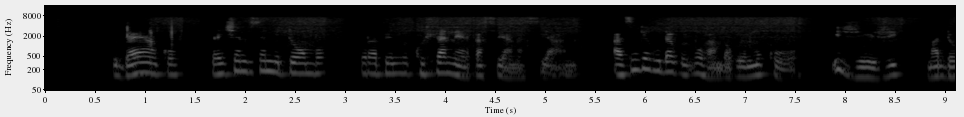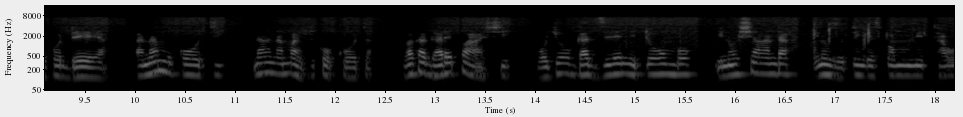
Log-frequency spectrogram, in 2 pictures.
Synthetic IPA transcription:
kudʱajako̞ | taiʃandisamito̞mbo̞ | kuɾapemikuɬanejakasija̰na̰sija̰ːna̰ | asiŋɡe̞kuɗakwe̞kuɦa̰mba̰kwe̞mukuwo̰ | iʐiʐi | madʱo̞ko̞dʱe̞jaː | namuko̞ti | naːnamaʐiko̞ko̞ta | ʋakaɡʱaɾe̞paʃi | ʋot͡ʃeoɡʱad͡zire̞mito̞mbo̞ino̞ʃandaino̞zo̞te̞ŋɡe̞swamumitʰau

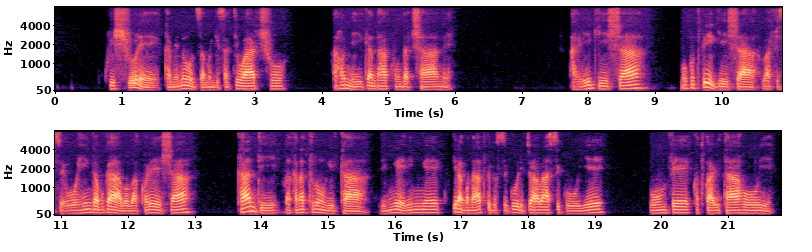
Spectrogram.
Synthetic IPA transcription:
kwiːʃuːɾe̞kaminuːzamuɡisatiwaːt͡ʃu | a̰ɦo̞niːɡandahakʰuːndat͡ʃaːne̞ | a̰βiɡiːʃa | mʔṵkutwiːɡiʃaβafise̞uβuhiːŋɡabɡaːβo̞βako̞ɾe̞ːʃa | kʰaːndiβakanatuɾuːŋɡikaɾimŋe̞ɾimŋe̞kuɡ̥iɾaŋɡo̞nahatwedusiɡuɾivjaβaβasiɡuːje̞ | βuːɱve̞ko̞twaːβitʰaːɦuːje̞

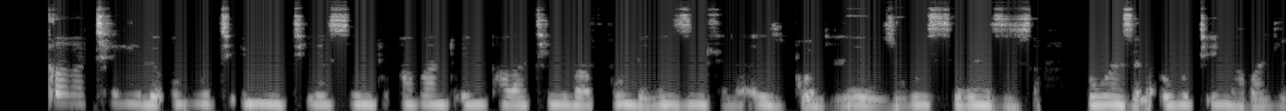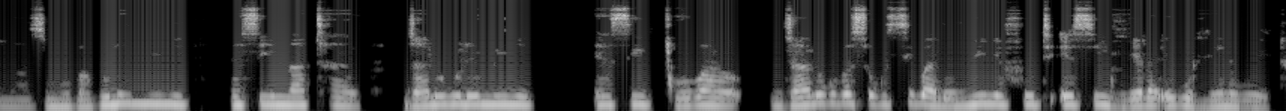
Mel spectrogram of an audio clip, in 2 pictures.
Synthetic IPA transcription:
uǃaɣatʰeɣilɛʔuɣutʰiːmitʰijesintʼuaβantʼuem̩pʰaɣatʰiniβafundʱɛŋezind͡ɮʱimaeziǃondʱilɛjɔzoɣujisɛβend͡zʱisa | uɣwɛnd͡zʱɛlaʔuɣutʰiiŋaβalimaziŋɔβaɣulemiɲɛ | esijinatʰaːjɔ | nd͡ʒʱalɔɣulemiɲɛ | esijiɡ͡ǀʱɔβajɔ | nd͡ʒʱalɔɣuβɛsoɣusiβalemiɲɛfutʰiesijiɮɛlaʔeɣuɮeniɣweːtʰu̥

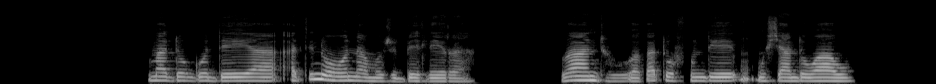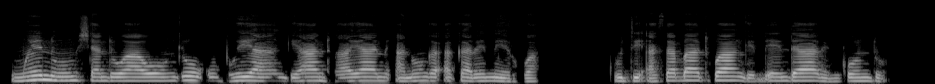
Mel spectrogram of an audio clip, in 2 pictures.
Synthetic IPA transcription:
madʱo̞ɡʱo̞dʱe̞jaa̰tino̞ːnamuʐibʱe̞ɮe̞ːɾa | ʋantʰuʋakato̞fundemuʃando̞waːʋo | umwe̞niwo̞muʃando̞wawo̞ŋɡewokubʱujaŋɡe̞antʰuajaano̞ŋɡeʔakaɾe̞me̞rwa | kutiʔasaɓatwaŋɡe̞ɗe̞ndare̞ŋko̞ːndo̞

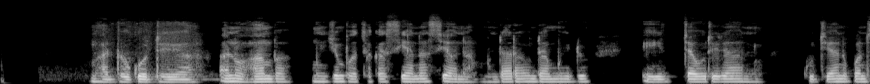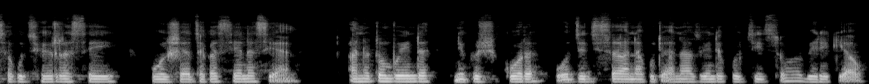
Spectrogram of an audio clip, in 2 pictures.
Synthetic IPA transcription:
madʱo̞ɡo̞dʱe̞jaːno̞ɦamba | mund͡ʒimbo̞d͡zakasijanasijanamundaɾaundamwe̞ɗu | eitauriran̤u | kutiano̞kwanisakud͡ziwirirase̞i | ɦo̞ʒad͡zakasijanasija̰naː | no̞to̞mbo̞e̞nda | ne̞kuʐiko̞ɾaod͡zid͡zisaːnakutia̰naazoe̞ndekwod͡zid͡ziswamaɓe̞ɾe̞kia̰ːwo

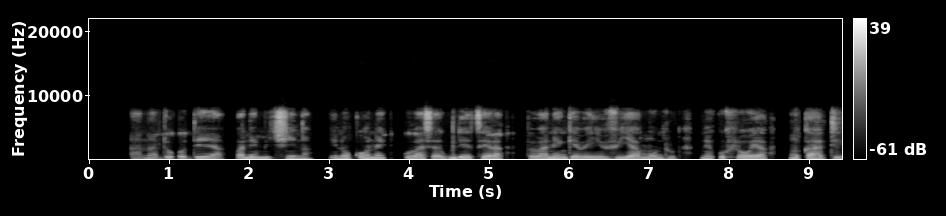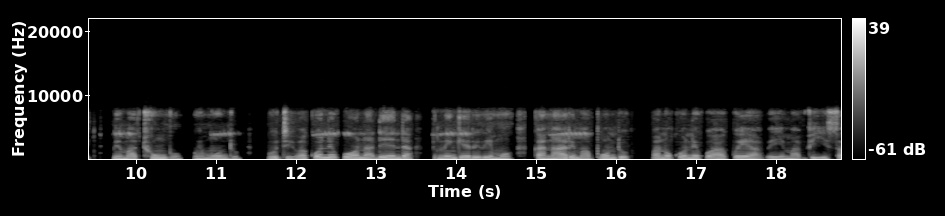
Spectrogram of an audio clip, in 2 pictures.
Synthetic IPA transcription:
anadʱo̞ko̞dʱe̞jaʋane̞mit͡ʃina | ino̞ko̞ne | kuʋa̰uɗe̞t͡se̞ɾa | peʋane̞ŋɡe̞ʋe̞ivijamuntʰune̞kuɬo̞ja | mukati | me̞matʰumbumwe̞muːntʰu | kutiʋako̞ne̞kuo̞naɗe̞nda | rine̞ŋɡe̞ɾiriːmo̞kanaːɾimapundu | ʋa̰no̞ko̞ne̞kuakwe̞jaʋe̞imab͡viːsa

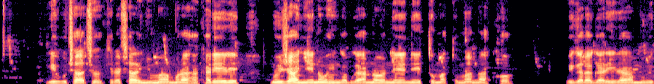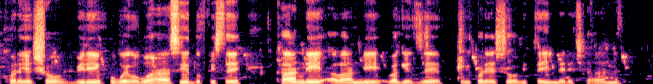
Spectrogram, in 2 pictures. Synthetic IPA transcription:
iɡihuɡut͡ʃaːt͡ʃukiɾat͡ʃaiɲumamuɾaːkakaɾe̞ːɾe̞ | muβiʒaːɲenuβuhiːŋɡab̚ɡaːno̞ːne̞nitumatumanakʰo̞ | βiɡaɾaɡaɾiɾamuβikʰo̞ɾe̞ːʃo̞βiɾikubɡwe̞ːɡo̞ɡwahaːsidufise̞ | kʰaːndiaβaːndiβaɡe̞ze̞kuβiko̞ɾe̞ʃo̞βite̞ːjimbe̞ɾe̞t͡ʃaːne̞

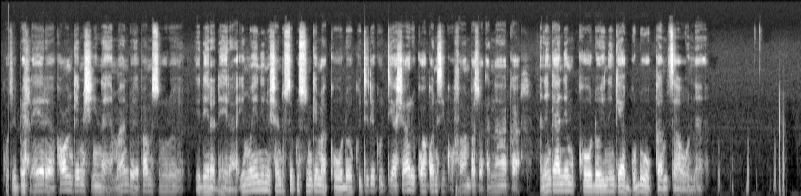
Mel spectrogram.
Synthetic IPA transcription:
kuʐipeɮeɾekaoŋɡe̞miʃinajamando̞jepamuso̞ro | jeɗe̞ɾaɗe̞ːɾa̰ʔimwe̞niːno̞ʃandiswekusuŋɡemakʰo̞ɗo̞kuitirekutiaʃaːɾikuakwanisekufambaʐakanaka̰ː | ne̞ŋɡeane̞mukʰo̞ɗo̞ine̞ŋɡe̞jaɡʱuɗukamut͡sao̰ːna̰

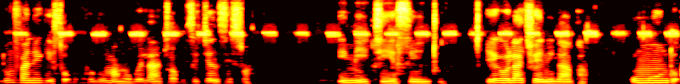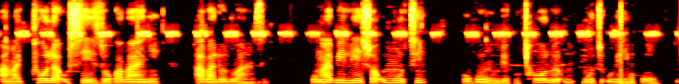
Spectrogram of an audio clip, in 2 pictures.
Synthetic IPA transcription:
lum̩faneɣisɔʔukʰulumaŋɔɣwɛlat͡ʃʰʼwaɣusɛt͡ʃʼend͡zʱiswa | imitʰijesiːntʼuɛɣɔlat͡ʃʼwenilaːpʰaumuntʼuʔaŋatʰɔlaʔusizɔɣwaβaɲɛ | a̰βalɔlwaːzi | ɣuŋaβiliswaʔumutʰi | ɣumbʱɛɣuǀʰɔlwɛʔumutʰiuβɛjimpʼuːmu

